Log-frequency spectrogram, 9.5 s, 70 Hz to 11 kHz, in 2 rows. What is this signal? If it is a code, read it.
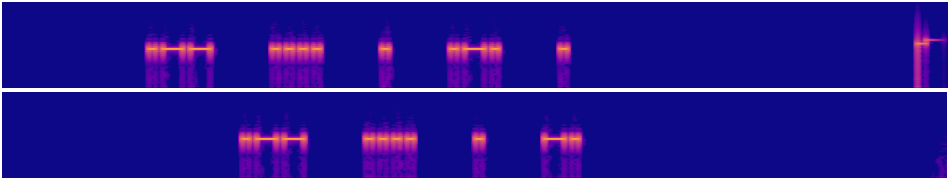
Morse code, heard as a keyed tone, about 36 wpm, spaced as for 20 wpm, 700 Hz. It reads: WHERE WHEN
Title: 3x Character Spacing - Top 200 Words - 35wpm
